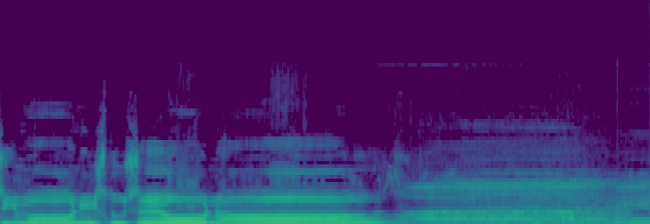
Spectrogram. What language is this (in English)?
Greek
